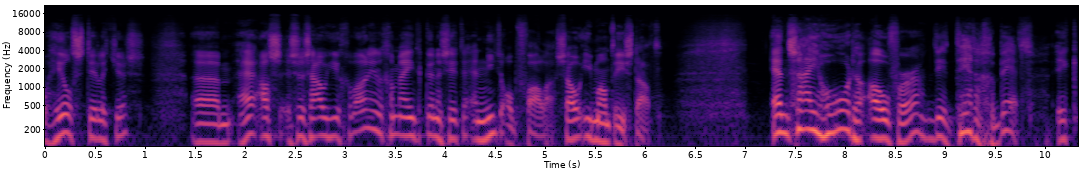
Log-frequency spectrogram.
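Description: A man preaching, telling vivid stories in a sermon, often restarting sentences as he goes. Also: mid-range voice. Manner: lively storyteller who acts out quotes. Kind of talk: storytelling sermon.

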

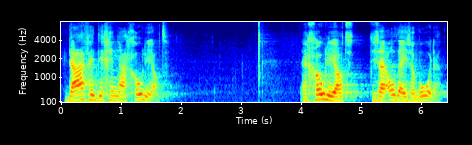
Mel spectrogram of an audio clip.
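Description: A man preaches with emphatic, repeating phrases in a fairly high voice. His sermon rings out with a long reverb in a church hall. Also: slow pace. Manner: emphatic, repetitive preaching cadence.

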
